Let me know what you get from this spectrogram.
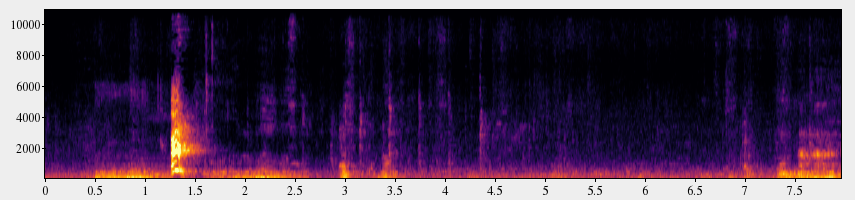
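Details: Rottweiler from a group of pet dogs given a playful makeup session: one sharp, loud bark early on, then quieter scattered sounds and rustling with soft background noise.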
